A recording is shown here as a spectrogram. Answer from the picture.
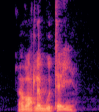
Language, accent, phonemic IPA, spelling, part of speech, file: French, France, /a.vwaʁ də la bu.tɛj/, avoir de la bouteille, verb, LL-Q150 (fra)-avoir de la bouteille.wav
- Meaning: to be experienced, to have experience with age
